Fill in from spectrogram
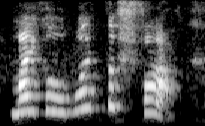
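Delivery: high shocked outburst. Real, not acted. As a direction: react in disbelief. Reacting to a chat comment.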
